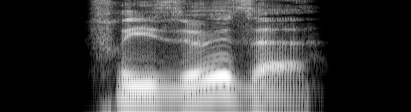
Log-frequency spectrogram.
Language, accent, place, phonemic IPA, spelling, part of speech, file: German, Germany, Berlin, /fʁiˈzøː.zə/, Frisöse, noun, De-Frisöse.ogg
- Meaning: female hairdresser or stylist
